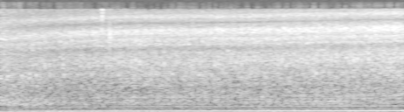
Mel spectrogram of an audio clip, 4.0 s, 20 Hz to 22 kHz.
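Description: Hurlimann tractor engine idling steadily in Farming Simulator 17, a constant low droning rumble held at moderate level throughout with no talking.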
